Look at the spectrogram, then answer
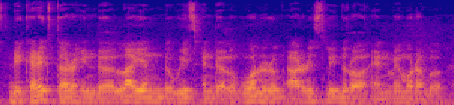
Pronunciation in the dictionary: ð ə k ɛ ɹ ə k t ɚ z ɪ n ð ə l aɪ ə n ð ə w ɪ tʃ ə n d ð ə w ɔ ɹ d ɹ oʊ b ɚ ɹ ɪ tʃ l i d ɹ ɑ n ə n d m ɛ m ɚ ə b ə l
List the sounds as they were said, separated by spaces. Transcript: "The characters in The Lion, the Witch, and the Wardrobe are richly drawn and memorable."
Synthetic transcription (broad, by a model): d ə k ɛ ɹ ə k t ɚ ɪ n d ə l aɪ ə n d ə w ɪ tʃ ə n d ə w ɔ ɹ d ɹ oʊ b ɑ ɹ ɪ s l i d ɹ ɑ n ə n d m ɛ m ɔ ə b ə l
